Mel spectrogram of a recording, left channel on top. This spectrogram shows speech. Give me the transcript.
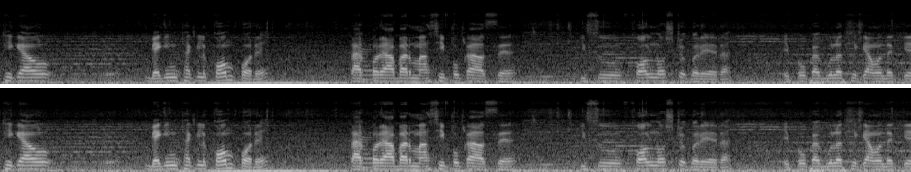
থেকেও ব্যাগিং থাকলে কম পড়ে, তারপরে আবার মাছি পোকা আছে, কিছু ফল নষ্ট করে এরা। এই পোকাগুলো থেকে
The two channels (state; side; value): quieter; left; 4.1 dB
